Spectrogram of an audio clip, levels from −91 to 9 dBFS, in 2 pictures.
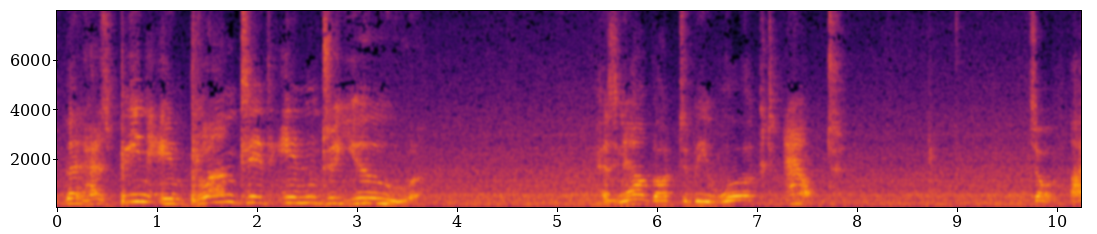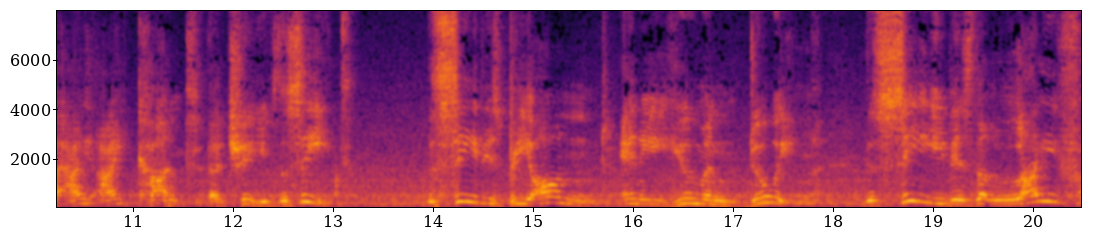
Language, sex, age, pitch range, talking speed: English, male, 60-79, 190-265 Hz, 95 wpm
